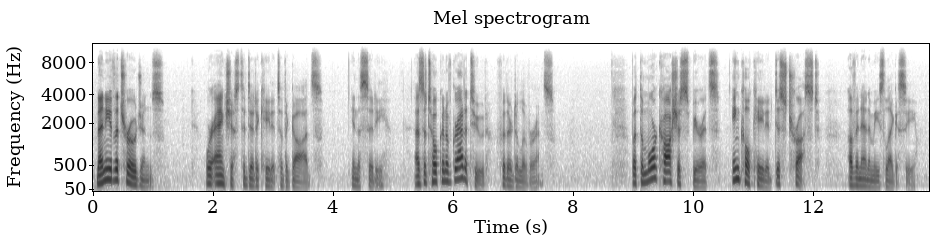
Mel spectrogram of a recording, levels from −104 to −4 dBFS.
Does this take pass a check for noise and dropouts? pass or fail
pass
